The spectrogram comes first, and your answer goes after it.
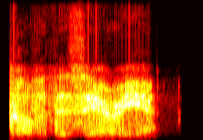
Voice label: radio bot hold, professional; player vo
